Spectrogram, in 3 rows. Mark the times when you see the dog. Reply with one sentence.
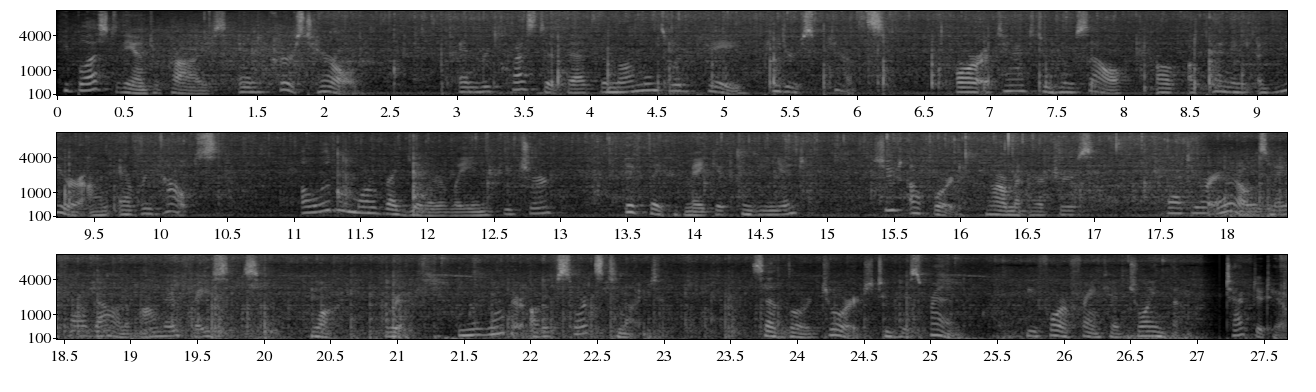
You can't hear the dog here.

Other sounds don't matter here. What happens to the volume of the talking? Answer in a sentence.
The volume of the talking stays about the same.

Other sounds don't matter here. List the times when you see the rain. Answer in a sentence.
The rain can be heard from 0.0 to 27.6 s.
